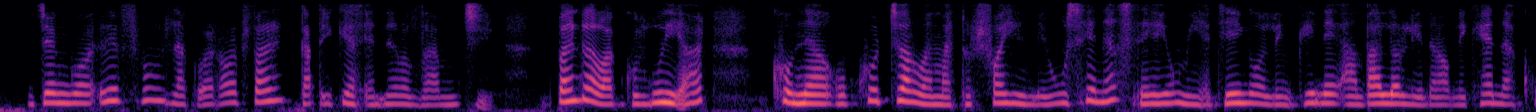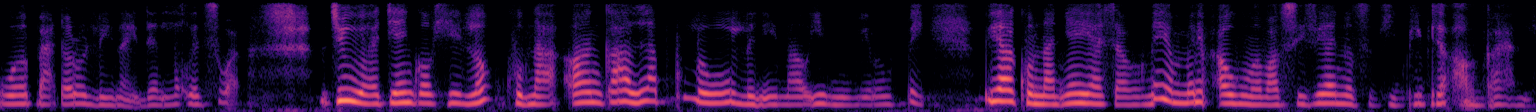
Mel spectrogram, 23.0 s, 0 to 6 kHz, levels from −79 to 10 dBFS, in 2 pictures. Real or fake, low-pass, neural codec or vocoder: fake; 5.4 kHz; codec, 16 kHz in and 24 kHz out, 0.4 kbps, LongCat-Audio-Codec, four codebook decoder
